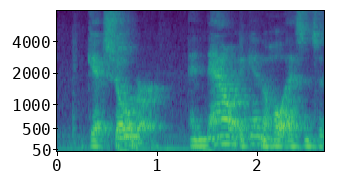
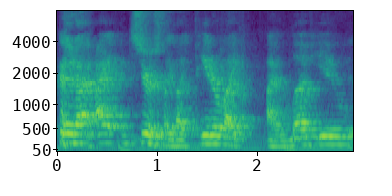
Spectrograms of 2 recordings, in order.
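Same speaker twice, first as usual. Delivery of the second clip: laughing; 5 semitones higher, 5 dB louder than usual. Real, not acted.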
